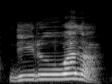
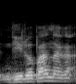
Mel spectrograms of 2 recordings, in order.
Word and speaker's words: 니르와나: 그리고 열반, 즉 니르와나, 빨리어로 이 열반 니르와나라고 합니다. 니르바나라고 하는 분들이 있는데 니르바나가 아니고 니르와나, 니르바나 할 때 V를 비읍 발음으로 내는 것이 아닙니다. 니르와나. 일반의 세계는 과연 어떻게 하면 갈 수 있을까요?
